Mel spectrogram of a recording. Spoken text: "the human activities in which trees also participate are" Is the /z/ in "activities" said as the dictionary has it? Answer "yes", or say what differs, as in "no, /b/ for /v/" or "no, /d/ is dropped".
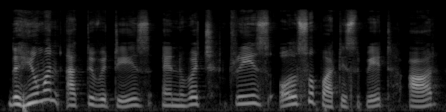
yes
